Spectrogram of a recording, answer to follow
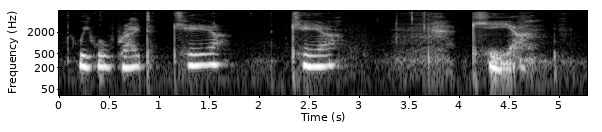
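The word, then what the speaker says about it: kære: For example, when we start a letter, we will write ka ka ka.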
